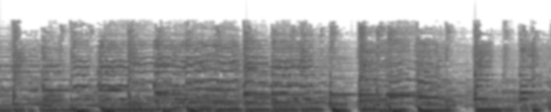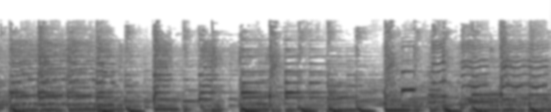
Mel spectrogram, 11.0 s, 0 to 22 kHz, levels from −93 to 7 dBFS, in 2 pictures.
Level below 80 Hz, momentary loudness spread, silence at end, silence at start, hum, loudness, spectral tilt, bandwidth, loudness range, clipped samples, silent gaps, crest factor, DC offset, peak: -20 dBFS; 4 LU; 0 s; 0 s; none; -15 LUFS; -5 dB/octave; 11 kHz; 2 LU; under 0.1%; none; 14 dB; under 0.1%; 0 dBFS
